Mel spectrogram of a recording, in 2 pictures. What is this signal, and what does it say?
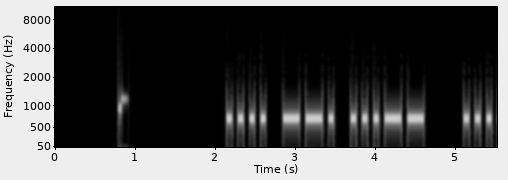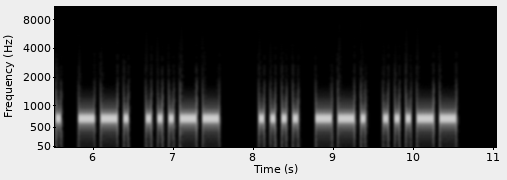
Morse code, heard as a keyed tone, about 17 wpm, 700 Hz. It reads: HG3 HG3 HG3
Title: Callsign Prefixes for Top 25 DXCC - Repeated 3x - 17wpm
